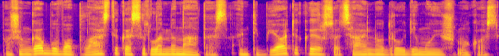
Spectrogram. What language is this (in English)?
Lithuanian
